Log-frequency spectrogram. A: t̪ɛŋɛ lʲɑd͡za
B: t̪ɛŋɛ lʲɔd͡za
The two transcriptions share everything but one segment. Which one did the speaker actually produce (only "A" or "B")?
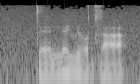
B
